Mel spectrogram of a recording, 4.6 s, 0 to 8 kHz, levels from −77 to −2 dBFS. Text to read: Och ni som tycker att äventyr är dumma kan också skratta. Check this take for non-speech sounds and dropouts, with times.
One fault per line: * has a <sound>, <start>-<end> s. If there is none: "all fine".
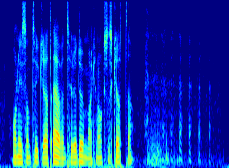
* has a laugh, 2.9-4.2 s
